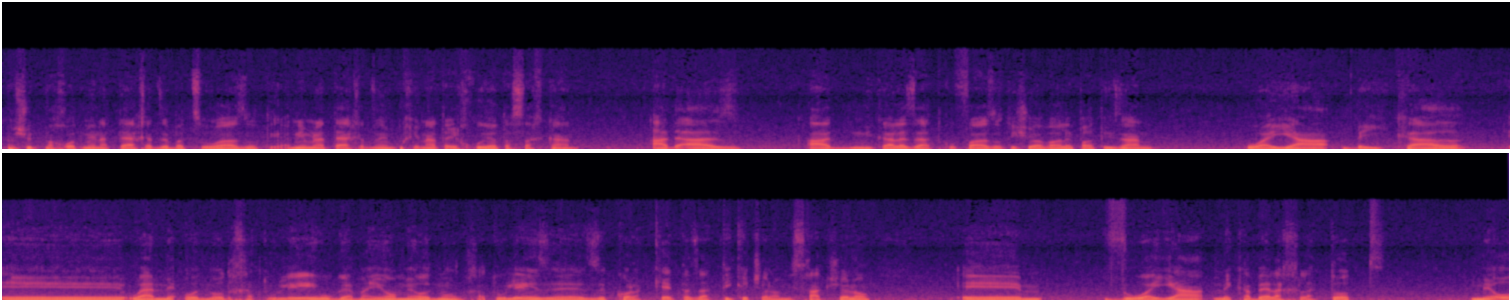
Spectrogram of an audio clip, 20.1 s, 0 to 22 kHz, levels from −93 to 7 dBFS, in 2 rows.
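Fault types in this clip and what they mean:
Nothing's wrong with this one; there's just a little room noise sitting about 20 dB below the speech, which belongs to the recording itself.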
